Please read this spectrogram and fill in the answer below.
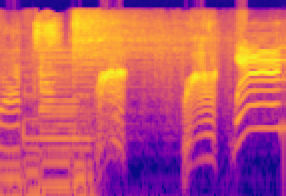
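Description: Bouncy children's song music that stops about a second in, followed by cartoon duck quacks, a few short rising-and-falling calls near the end.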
